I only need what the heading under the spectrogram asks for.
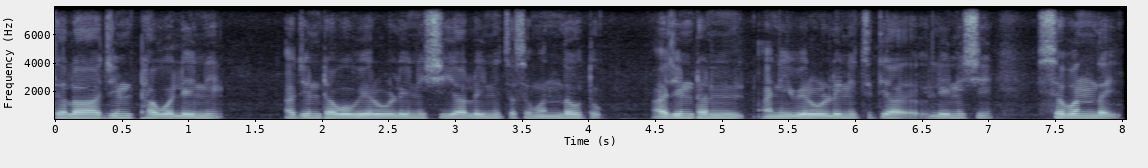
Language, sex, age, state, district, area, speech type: Marathi, male, 18-30, Maharashtra, Aurangabad, rural, spontaneous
